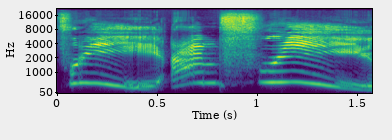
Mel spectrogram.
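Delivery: shrill, very high, drawn-out squealing shriek. Narrator reading an escaped rat breaking free in a story, screaming. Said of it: "screamed the escaped rat".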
